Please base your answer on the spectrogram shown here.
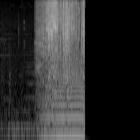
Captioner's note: static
